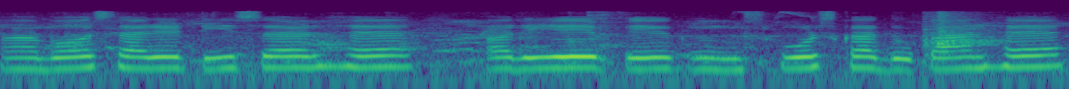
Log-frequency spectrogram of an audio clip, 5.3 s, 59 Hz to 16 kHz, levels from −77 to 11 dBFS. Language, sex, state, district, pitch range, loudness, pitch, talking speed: Hindi, female, Odisha, Sambalpur, 215-235 Hz, -15 LUFS, 225 Hz, 155 wpm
